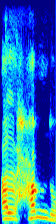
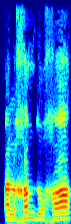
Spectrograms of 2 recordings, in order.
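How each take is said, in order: First: الحمد with a soft ہا, like a cool sigh; الحمد, the h breathed out gently; الحمد with light ہا; soft breathy h. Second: الحمد said with a heavy throaty خا; الحمد with a rough خا instead of ہا; mock mistake, throaty خا; wrong heavy kh. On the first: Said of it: "جس طرح ٹھنڈی سانس لی جاتی ہے". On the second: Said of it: "اس کو الحمد نہیں کہنا". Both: Shown as a demonstration.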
